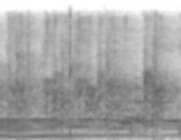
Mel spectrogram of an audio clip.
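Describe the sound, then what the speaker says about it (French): A church congregation claps and cheers for the Lord, a dense continuous wash of applause over sustained keyboard chords, with voices mixed into the crowd noise. "Est-ce que quelqu'un peut acclamer le Seigneur?"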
